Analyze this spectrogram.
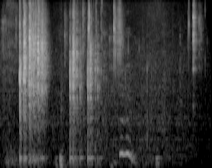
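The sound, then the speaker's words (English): Dice clatter across a hard tabletop in a few quick, bright bursts of clicks, fairly loud, settling into scattered taps within a few seconds, rolled for an improvised weapon attack in a game. No one speaks. “Roll up your improvised weapon.”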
